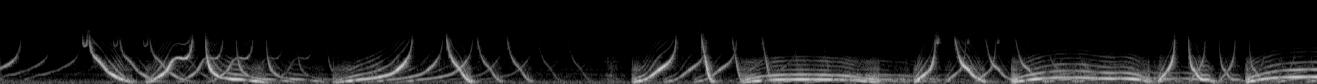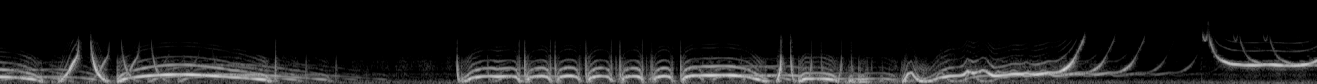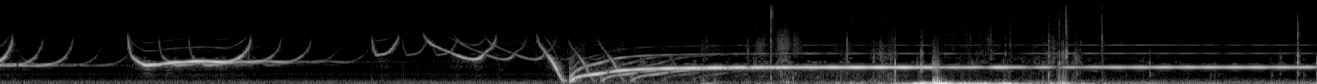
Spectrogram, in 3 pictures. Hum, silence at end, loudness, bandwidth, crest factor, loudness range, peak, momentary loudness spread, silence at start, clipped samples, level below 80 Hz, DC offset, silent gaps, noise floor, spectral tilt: none; 0 s; -22 LUFS; 4.7 kHz; 20 dB; 7 LU; -2 dBFS; 17 LU; 0 s; under 0.1%; -30 dBFS; under 0.1%; none; -53 dBFS; -9 dB/octave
